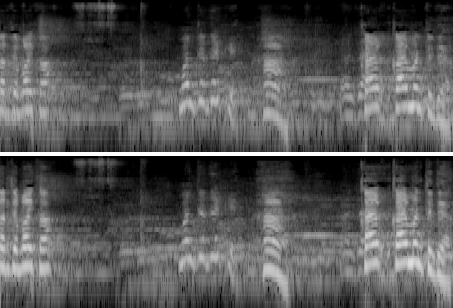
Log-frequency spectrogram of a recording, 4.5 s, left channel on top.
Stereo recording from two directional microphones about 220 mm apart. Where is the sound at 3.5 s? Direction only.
45° right (ahead or behind).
